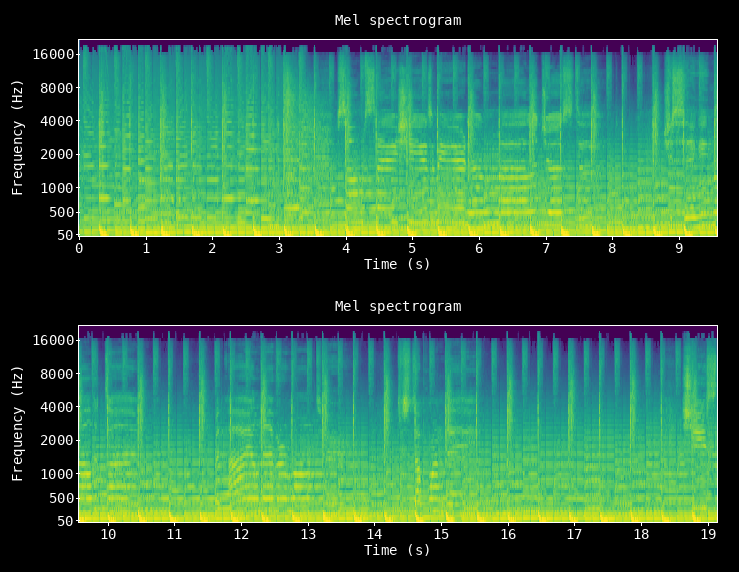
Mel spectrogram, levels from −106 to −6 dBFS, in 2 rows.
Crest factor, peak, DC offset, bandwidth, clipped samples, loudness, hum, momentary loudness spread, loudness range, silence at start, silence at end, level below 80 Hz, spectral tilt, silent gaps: 10 dB; 0 dBFS; under 0.1%; 19 kHz; under 0.1%; -12 LUFS; none; 2 LU; 1 LU; 0 s; 0 s; -16 dBFS; -5.5 dB/octave; none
